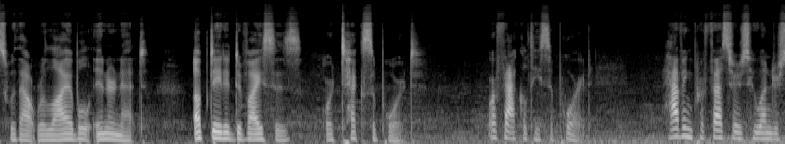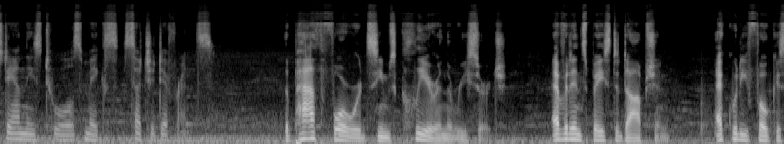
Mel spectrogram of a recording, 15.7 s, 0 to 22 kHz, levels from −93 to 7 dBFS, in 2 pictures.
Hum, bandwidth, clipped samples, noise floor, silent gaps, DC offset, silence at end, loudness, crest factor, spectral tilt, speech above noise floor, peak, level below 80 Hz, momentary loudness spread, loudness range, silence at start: none; 15.5 kHz; under 0.1%; -48 dBFS; none; under 0.1%; 0 s; -24 LUFS; 22 dB; -5 dB/octave; 24 dB; -2 dBFS; -42 dBFS; 18 LU; 6 LU; 0 s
